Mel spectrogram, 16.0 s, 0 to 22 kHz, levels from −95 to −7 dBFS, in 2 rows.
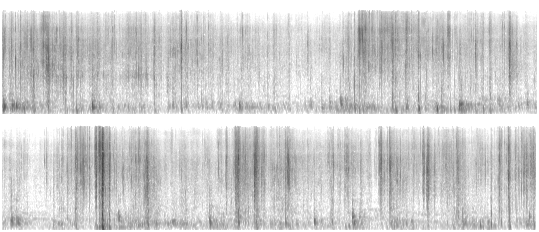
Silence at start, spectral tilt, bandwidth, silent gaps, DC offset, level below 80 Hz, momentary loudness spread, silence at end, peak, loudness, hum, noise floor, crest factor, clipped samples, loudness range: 0 s; 0.5 dB/octave; 17 kHz; none; under 0.1%; -68 dBFS; 21 LU; 0 s; -4 dBFS; -37 LUFS; none; -61 dBFS; 38 dB; under 0.1%; 13 LU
